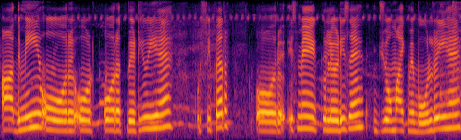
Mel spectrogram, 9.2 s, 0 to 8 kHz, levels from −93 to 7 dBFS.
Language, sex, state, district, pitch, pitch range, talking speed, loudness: Hindi, female, Rajasthan, Jaipur, 230 Hz, 210-275 Hz, 125 wpm, -12 LUFS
